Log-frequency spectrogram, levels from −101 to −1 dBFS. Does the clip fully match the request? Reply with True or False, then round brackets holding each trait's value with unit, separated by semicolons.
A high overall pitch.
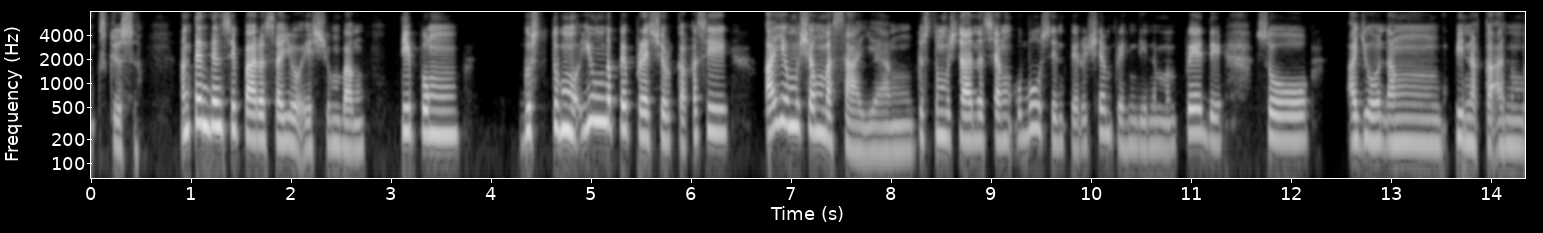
True (205 Hz)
